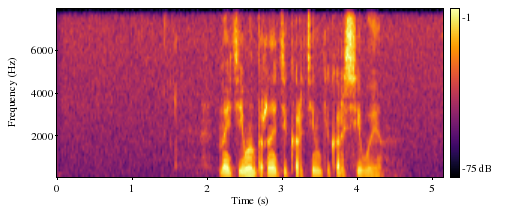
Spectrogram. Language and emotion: Russian, neutral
